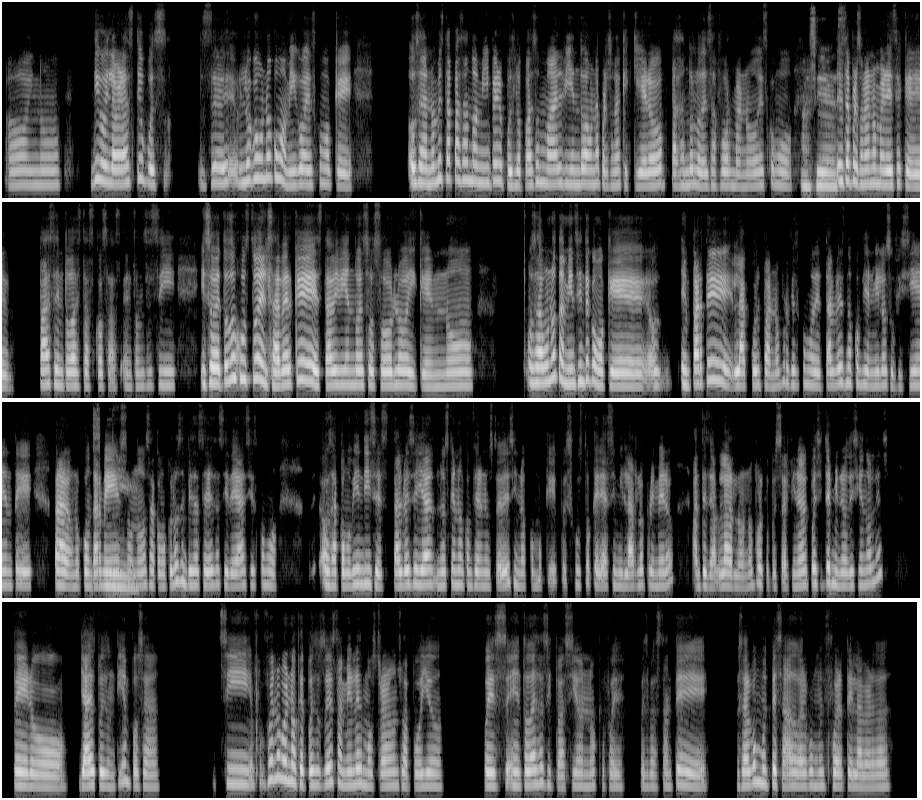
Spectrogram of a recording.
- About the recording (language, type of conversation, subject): Spanish, podcast, ¿Cómo ayudas a un amigo que está pasándolo mal?
- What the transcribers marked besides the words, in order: none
